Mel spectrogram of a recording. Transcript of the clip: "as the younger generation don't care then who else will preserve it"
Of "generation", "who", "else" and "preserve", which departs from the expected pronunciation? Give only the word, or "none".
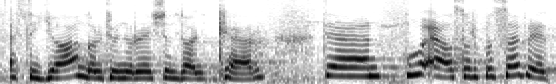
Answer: preserve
